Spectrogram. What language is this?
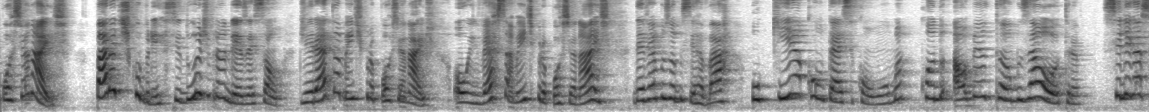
Portuguese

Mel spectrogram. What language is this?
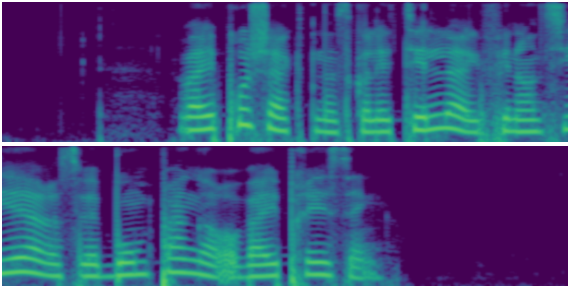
Norwegian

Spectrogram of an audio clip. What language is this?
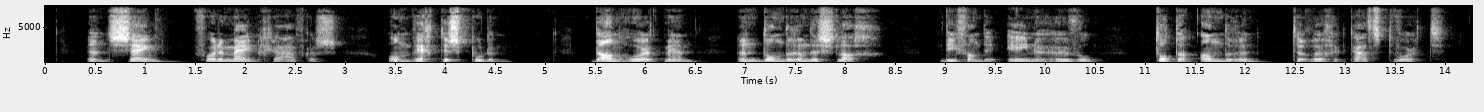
Dutch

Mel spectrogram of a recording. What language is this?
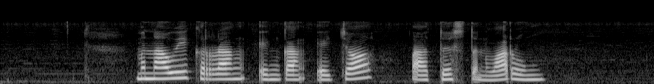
Javanese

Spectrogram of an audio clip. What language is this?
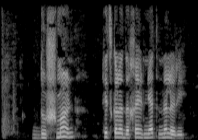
Pashto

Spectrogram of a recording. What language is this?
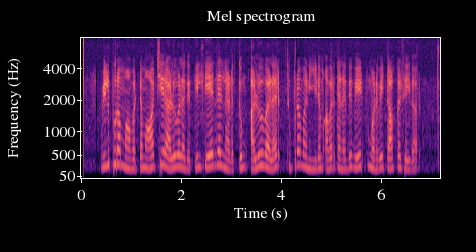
Tamil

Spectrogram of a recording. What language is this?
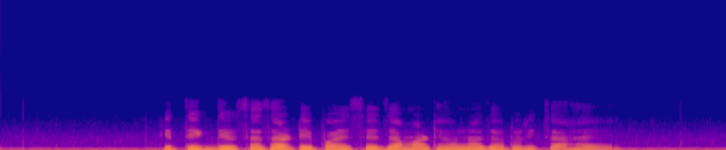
Marathi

